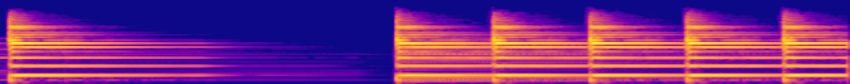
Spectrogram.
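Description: Ukulele playing a melody from tab, one plucked note at a time. A single note rings and dies away. After a short pause the same open-string note is plucked over and over, about two times a second.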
